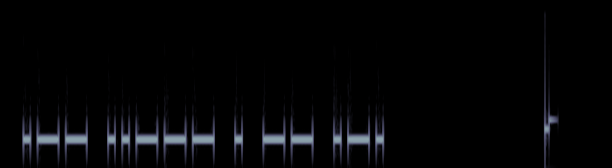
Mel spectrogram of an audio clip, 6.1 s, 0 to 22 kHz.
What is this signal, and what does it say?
Morse code, heard as a keyed tone, about 17 wpm, 700 Hz. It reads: W2EMR
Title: USA Callsign DE Callsign - 5 Characters - 17wpm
